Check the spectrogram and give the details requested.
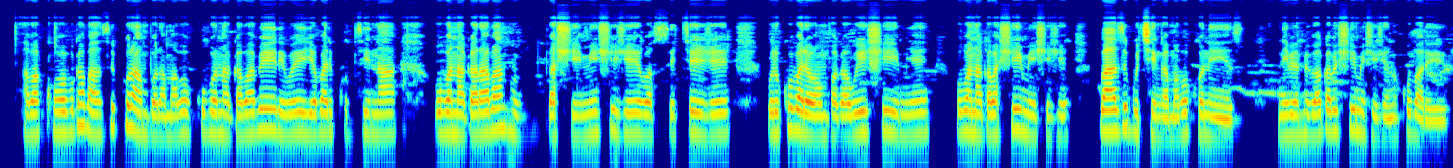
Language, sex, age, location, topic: Kinyarwanda, female, 36-49, Musanze, government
